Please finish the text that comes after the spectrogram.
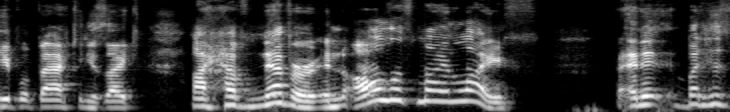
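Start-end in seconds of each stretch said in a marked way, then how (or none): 1.2-3.2 put-on booming, room-filling voice with rising pitch. Retelling a stranger whose voice made the store look: imitating a loud, carrying fan voice. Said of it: "the tone of his voice carry".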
